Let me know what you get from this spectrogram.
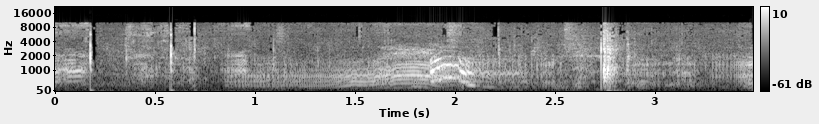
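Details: Young puppies with eyes almost open; one gives a wavering whine-growl with arched, stacked tones mid-clip, framed by sharp clicks and soft handling noises.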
